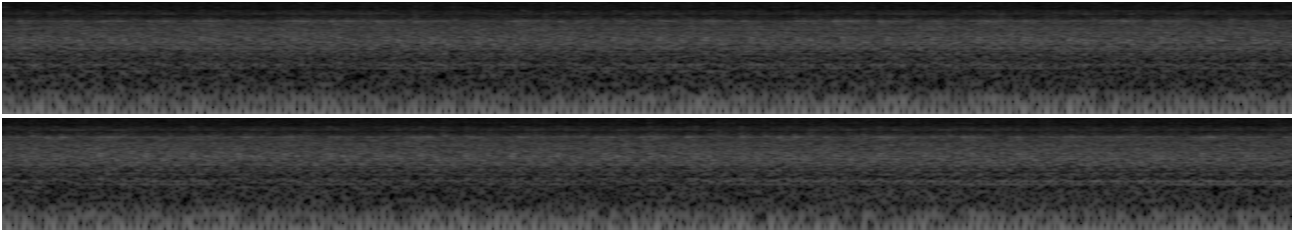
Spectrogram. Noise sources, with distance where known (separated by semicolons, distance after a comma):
large-sounding engine, near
